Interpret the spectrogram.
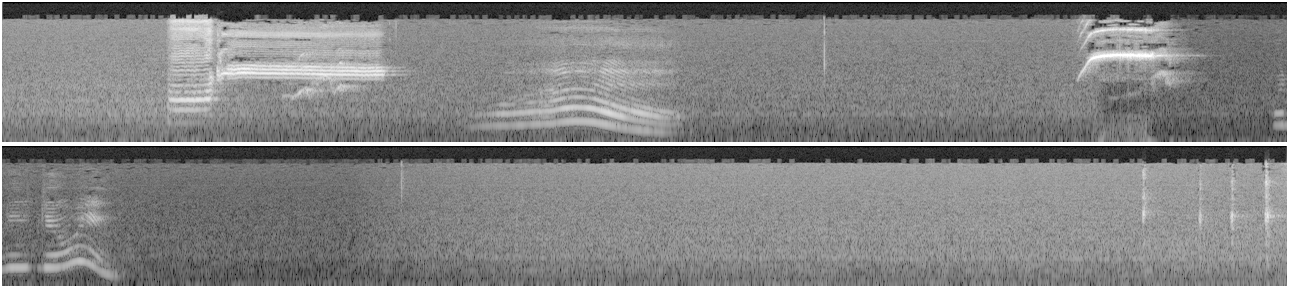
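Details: Pet Senegal parrot, a male said to talk and scream more when hormonal, gives a burst of high whistles, then falling harmonic chatter notes, a sharp high whistle and more rising-falling chatter, with a quiet pause after, indoors.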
